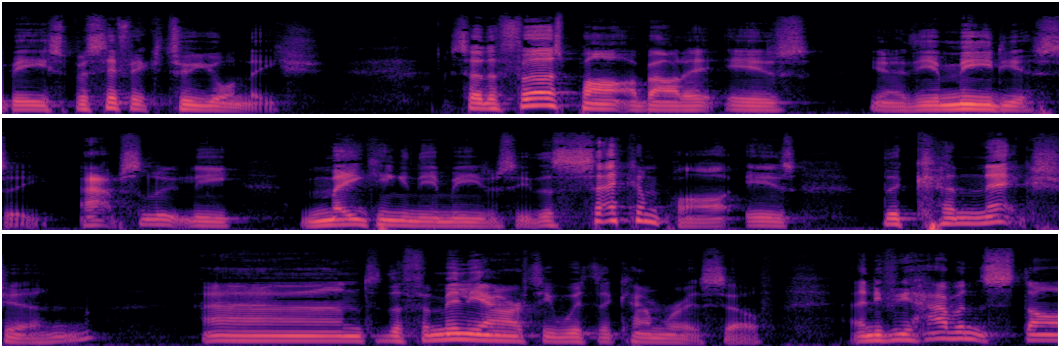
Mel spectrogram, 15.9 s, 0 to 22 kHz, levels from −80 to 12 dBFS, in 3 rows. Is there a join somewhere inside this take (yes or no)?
yes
